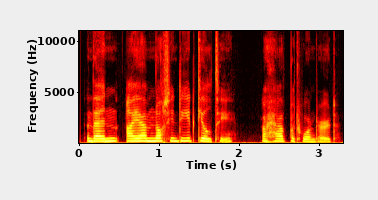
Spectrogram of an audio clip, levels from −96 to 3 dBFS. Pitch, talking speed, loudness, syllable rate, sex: 245 Hz, 200 wpm, -16 LUFS, 5.4 syllables/s, female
